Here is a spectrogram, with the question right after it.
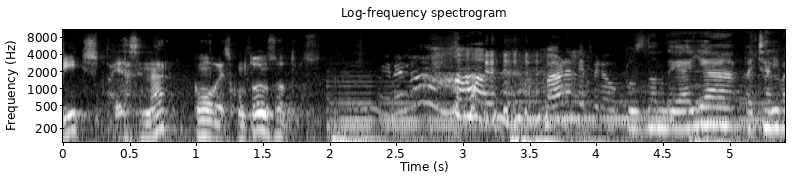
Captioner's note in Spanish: Risas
